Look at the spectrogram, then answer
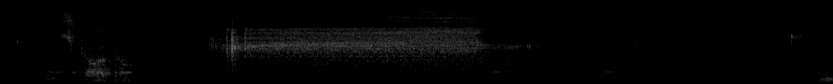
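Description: A steady vapor hiss from an e-cigarette fitted with the Crius atomizer, drawn in one continuous pull of about two and a half seconds, fairly close and moderately loud, with faint clicks and handling noise around it.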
